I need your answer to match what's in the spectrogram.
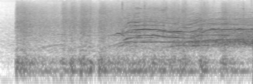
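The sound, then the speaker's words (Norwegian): A crowd bursts into loud, sustained cheering as Ari Behn arrives at Nidarosdomen in Trondheim for his wedding, with many overlapping voices and high shouts and whistles rising above the roar, which keeps going without pause. “Ari Behn ble møtt med voldsom jubel da han ankom Nidarosdomen noen minutter før sin brud.”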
